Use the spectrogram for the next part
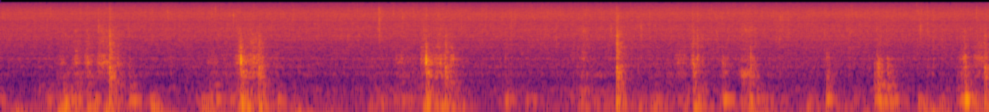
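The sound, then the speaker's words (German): Irregular knife taps on a cutting board as a tomato is diced into small cubes, a dozen or so sharp clicks spaced unevenly, heard over a steady frying sizzle; no one speaks. “In der Zeit, jetzt habe ich ja Platz auf meinem Schneidebrett, schneide ich schon mal die Tomate in kleine Würfel.”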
